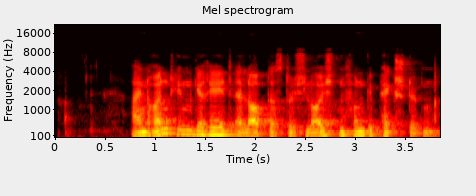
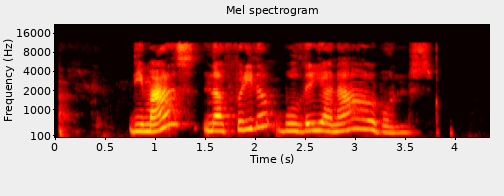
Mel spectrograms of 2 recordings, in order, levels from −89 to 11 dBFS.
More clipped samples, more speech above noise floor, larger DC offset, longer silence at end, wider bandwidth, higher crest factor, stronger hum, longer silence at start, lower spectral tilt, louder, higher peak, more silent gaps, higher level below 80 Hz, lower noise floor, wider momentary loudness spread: neither; about the same, 38 dB vs 37 dB; neither; second, 0 s vs 0.6 s; second, 7.8 kHz vs 11.5 kHz; about the same, 18 dB vs 22 dB; neither; first, 0.75 s vs 0.05 s; first, -7.5 dB/octave vs -1.5 dB/octave; about the same, -23 LUFS vs -22 LUFS; second, -6 dBFS vs -2 dBFS; neither; first, -54 dBFS vs -72 dBFS; about the same, -60 dBFS vs -61 dBFS; second, 8 LU vs 19 LU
